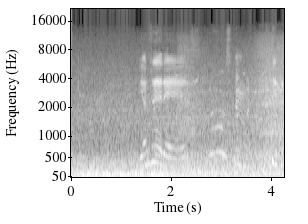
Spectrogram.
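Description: Young children's voices, a few short utterances, over a steady low hum.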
